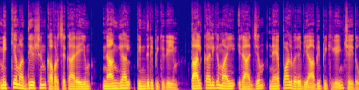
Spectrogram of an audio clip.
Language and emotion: Malayalam, neutral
